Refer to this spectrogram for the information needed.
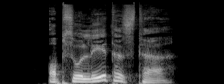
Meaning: inflection of obsolet: 1. strong/mixed nominative masculine singular superlative degree 2. strong genitive/dative feminine singular superlative degree 3. strong genitive plural superlative degree
- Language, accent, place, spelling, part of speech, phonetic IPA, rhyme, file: German, Germany, Berlin, obsoletester, adjective, [ɔpzoˈleːtəstɐ], -eːtəstɐ, De-obsoletester.ogg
